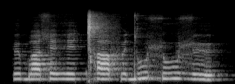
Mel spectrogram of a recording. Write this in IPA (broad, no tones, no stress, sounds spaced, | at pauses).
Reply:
ʏ b a ɬ e ɦ e ǀʰ a f ʏ d u ɬ u ɮ ʏ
